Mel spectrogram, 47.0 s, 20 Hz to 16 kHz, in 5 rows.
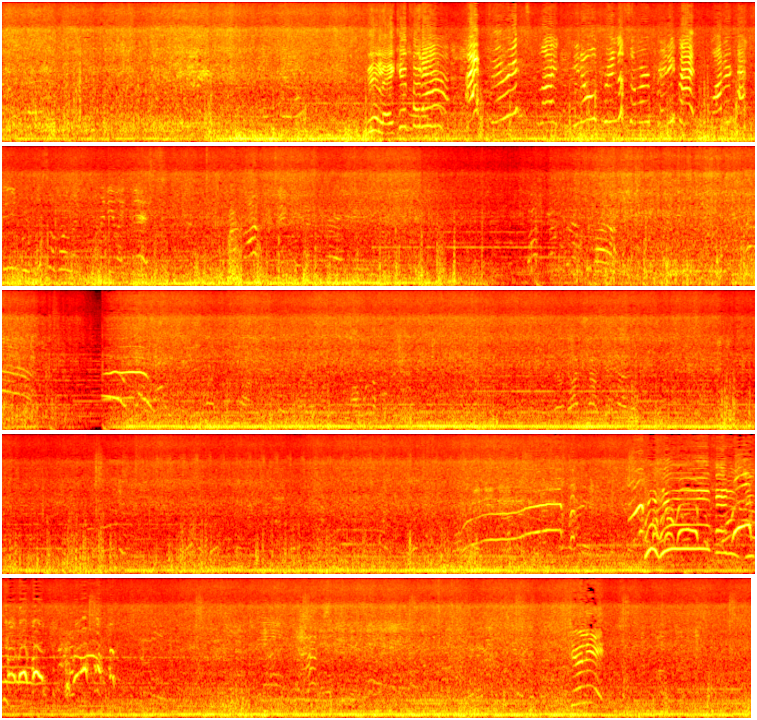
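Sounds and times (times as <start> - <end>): boat motor humming: 0.0 - 47.0
water and wind noise: 0.0 - 47.0.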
